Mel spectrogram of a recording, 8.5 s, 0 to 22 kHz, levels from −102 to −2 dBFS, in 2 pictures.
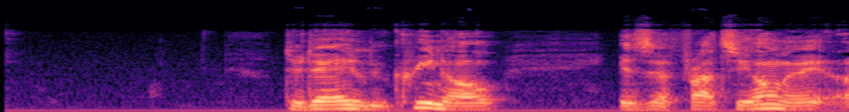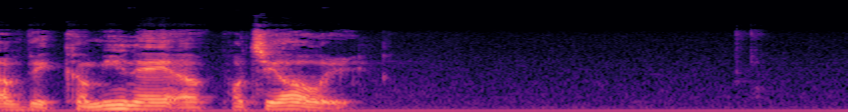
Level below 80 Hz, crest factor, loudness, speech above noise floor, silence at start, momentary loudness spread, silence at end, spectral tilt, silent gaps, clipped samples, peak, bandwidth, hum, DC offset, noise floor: -50 dBFS; 20 dB; -21 LUFS; 35 dB; 1.45 s; 12 LU; 2.5 s; -6 dB/octave; none; under 0.1%; -2 dBFS; 7.8 kHz; none; under 0.1%; -55 dBFS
